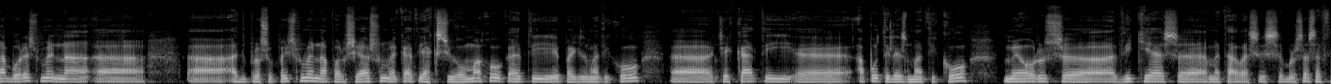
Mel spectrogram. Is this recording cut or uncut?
uncut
